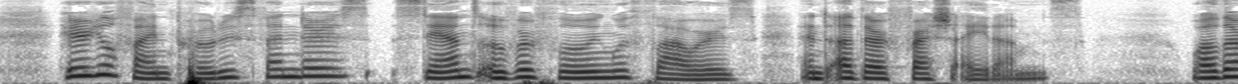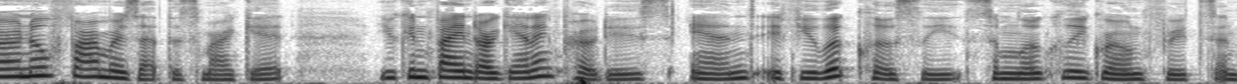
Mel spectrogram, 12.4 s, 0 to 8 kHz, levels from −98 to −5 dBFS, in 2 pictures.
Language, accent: English, American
